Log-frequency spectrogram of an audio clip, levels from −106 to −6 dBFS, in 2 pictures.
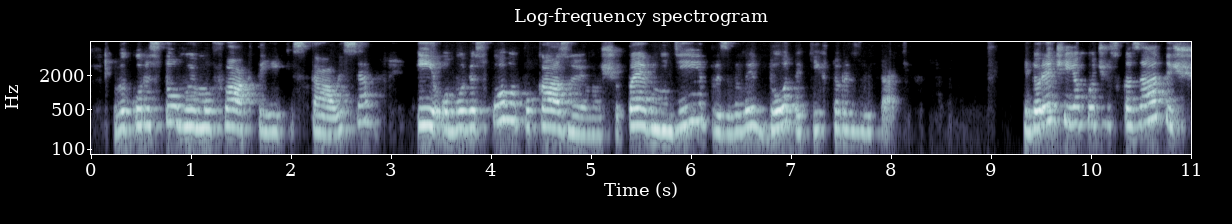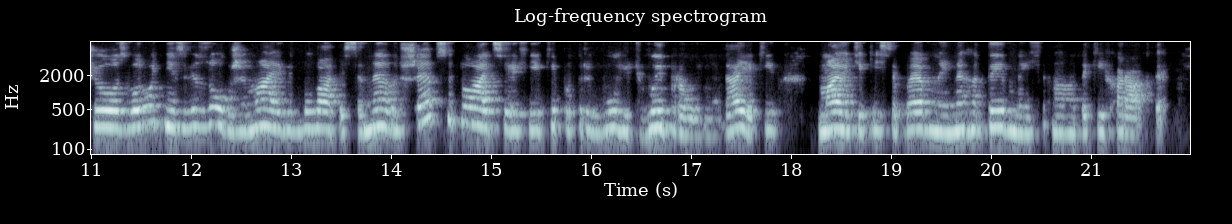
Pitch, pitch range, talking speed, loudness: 235 Hz, 215-255 Hz, 115 wpm, -27 LUFS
